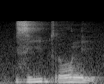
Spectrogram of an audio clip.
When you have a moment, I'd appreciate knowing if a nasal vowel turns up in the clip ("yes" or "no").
no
